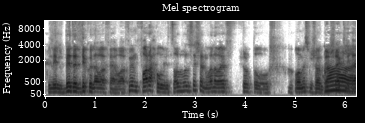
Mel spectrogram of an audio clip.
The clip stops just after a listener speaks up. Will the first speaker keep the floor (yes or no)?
no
